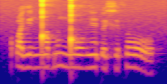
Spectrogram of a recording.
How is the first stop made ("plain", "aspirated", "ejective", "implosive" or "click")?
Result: implosive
